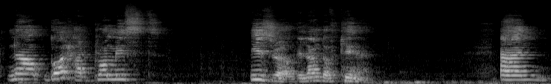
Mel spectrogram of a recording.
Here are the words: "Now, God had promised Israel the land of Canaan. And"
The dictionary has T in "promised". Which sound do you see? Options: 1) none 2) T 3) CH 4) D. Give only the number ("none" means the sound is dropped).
2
